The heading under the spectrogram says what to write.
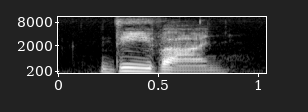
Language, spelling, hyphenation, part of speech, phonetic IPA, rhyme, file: Hungarian, dívány, dí‧vány, noun, [ˈdiːvaːɲ], -aːɲ, Hu-dívány.ogg
- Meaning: divan, couch, sofa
